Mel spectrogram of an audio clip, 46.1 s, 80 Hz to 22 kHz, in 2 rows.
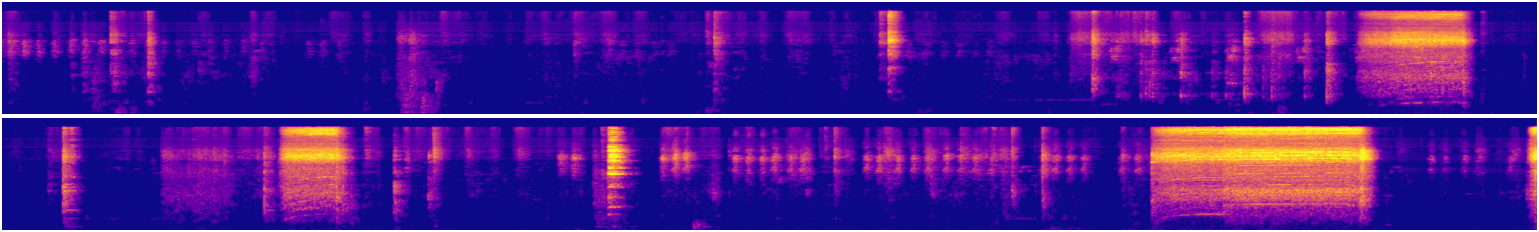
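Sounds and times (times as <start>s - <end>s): cordless power driver running: 20.3s - 22.1s, 27.2s - 28.3s, 40.2s - 43.6s.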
